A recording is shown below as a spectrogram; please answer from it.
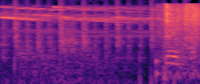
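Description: A short electronic music sting for an on-screen countdown graphic: a high falling sweep over a quick, even ticking beat. A child's voice from home video briefly breaks in near the end.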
